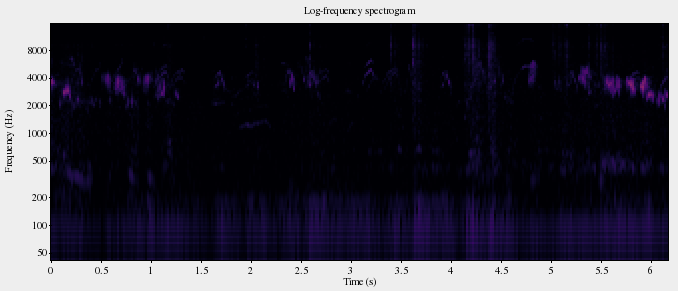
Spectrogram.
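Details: Babies of the common babbler in a nest give many high, thin chirps and brief upswept squeaks, scattered irregularly then crowding together at the end, over faint rustling and a steady low hum.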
